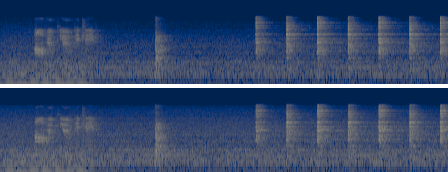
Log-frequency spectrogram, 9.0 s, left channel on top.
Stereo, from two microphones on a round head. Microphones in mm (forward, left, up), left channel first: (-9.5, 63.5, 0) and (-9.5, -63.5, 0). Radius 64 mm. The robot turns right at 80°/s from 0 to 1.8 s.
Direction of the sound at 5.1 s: 40° left (ahead or behind).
